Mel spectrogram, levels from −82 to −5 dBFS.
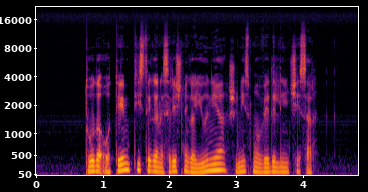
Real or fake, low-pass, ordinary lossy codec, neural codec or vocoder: real; 19.8 kHz; none; none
